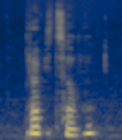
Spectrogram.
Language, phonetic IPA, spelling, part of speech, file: Polish, [ˌpravʲiˈt͡sɔvɨ], prawicowy, adjective, LL-Q809 (pol)-prawicowy.wav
